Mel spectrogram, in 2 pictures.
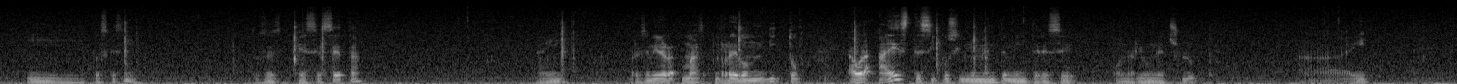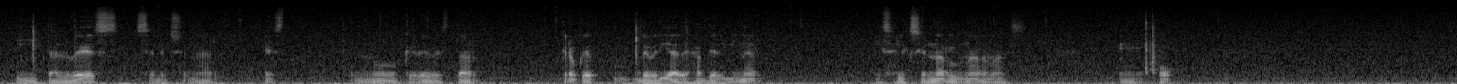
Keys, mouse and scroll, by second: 1.2 Tab, 2.9 s, 3.2 z, 4.6 click, 4.9 middle click, 4.9 click, 5.6 Tab, 6.0-7.3 drag, 7.4 shift+click, 8.2 shift+scroll up 1, 8.5 Tab, 9.7 ctrl+r, 10.1 ctrl+click, 13.2 click, 14.2 middle click, 15.0 shift+click, 16.1 right click, 16.8 right click, 18.2 right click, 18.6 right click, 20.0 click, 20.5-20.9 scroll up 1, 21.0 shift+middle click, 22.4 right click, 23.7 click, 24.5 click, 26.0 o, 26.7-28.6 drag, 28.6-29.0 scroll down 2.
